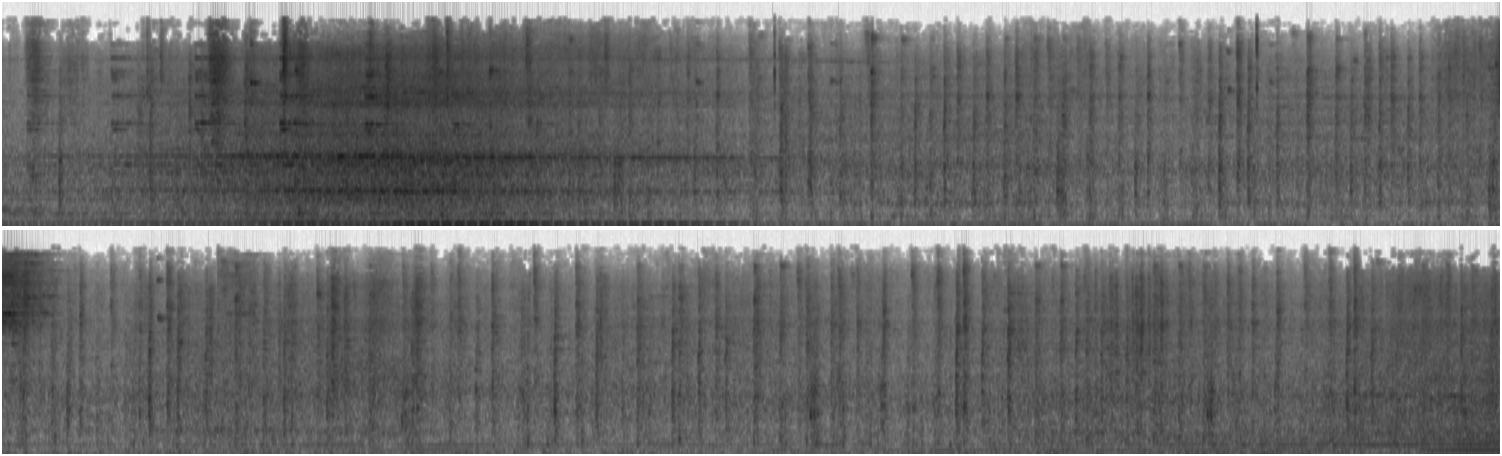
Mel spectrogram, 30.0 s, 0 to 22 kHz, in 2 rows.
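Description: EMD GP59 diesel locomotive passing close by, its engine rumble loudest a few seconds in. A string of passenger cars then rolls past with a steady clickety-clack of wheels over rail joints. Near the end the low hum of a second locomotive, an FL9 at the rear of the train, grows louder.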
